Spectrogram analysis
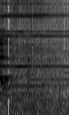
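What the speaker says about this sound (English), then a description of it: "the phone" A telephone bell ringing during a stage play of It's a Wonderful Life, a continuous bright metallic trill that starts loud and fades slightly over a second and a half, with no talk over it.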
